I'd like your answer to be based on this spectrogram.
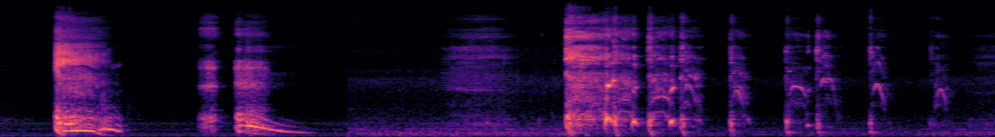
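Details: Persistent coughing fit, barely able to breathe without coughing for minutes: a few harsh coughs, a rasping in-breath, then a rapid run of about ten short coughs with barely a pause.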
